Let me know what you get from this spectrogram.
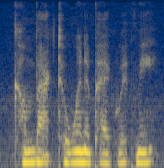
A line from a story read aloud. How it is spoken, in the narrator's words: Johnny whispers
